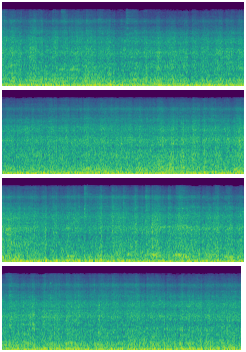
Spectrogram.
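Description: Freight train cars rolling past on the near track: a steady, loud rumble of steel wheels on the rails with rattling and clatter from the cars.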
